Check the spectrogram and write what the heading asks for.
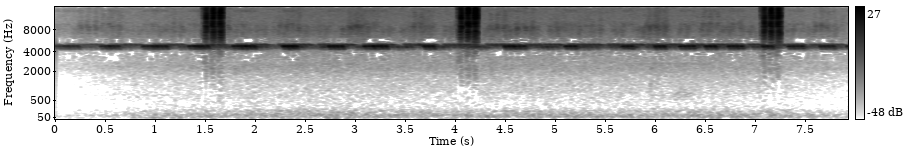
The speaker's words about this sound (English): With silence, actually crickets.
